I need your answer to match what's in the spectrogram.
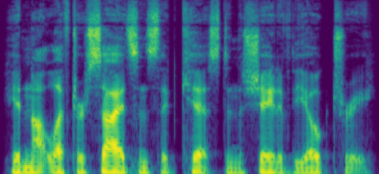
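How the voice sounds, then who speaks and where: A man's voice: on the low side, little pitch movement, a little fast, fairly bright tone, no room sound. Man reading a romance story, dry close sound. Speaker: audiobook narrator. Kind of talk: scripted narration.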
